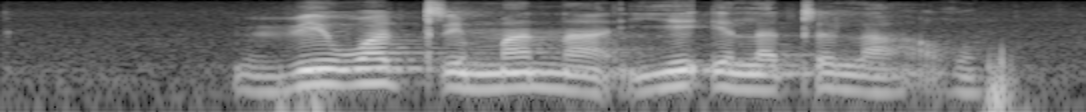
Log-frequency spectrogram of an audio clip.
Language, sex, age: Northern Sotho, male, 23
